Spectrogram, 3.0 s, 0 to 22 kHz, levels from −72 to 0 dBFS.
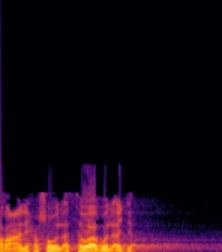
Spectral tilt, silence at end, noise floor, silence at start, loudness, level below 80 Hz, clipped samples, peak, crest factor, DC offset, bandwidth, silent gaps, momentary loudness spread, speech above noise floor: -8 dB/octave; 0.7 s; -41 dBFS; 0 s; -12 LUFS; -46 dBFS; 0.5%; 0 dBFS; 12 dB; under 0.1%; 8 kHz; none; 16 LU; 30 dB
